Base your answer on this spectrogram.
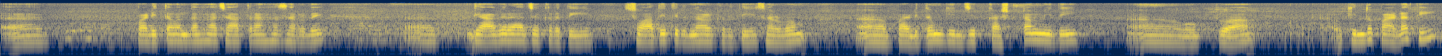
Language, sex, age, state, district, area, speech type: Sanskrit, female, 45-60, Kerala, Thiruvananthapuram, urban, spontaneous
